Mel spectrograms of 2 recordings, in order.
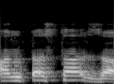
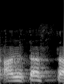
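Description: First: অন্তস্থ জ in full, on-tos-tho jo; careful, spaced অন্তস্থ জ; correct letter name. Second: অন্তস্থ alone, cut short with no jo after it; common mispronunciation. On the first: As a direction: add a separate final জ after অন্তস্থ. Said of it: "সঠিক উচ্চারণ হচ্ছে যে". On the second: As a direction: say অন্তস্থ as on-tos-to. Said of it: "অনেক উচ্চারণ করে কি". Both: Shown as a demonstration.

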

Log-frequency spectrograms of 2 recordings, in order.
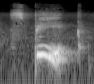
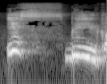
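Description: First: "سبيك" starting straight on the s, drawn out slowly; no leading vowel. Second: Hurried "اسبيك" with a wrong vowel before the s; extra vowel in front. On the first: Teacher correcting the rushed mistake, slow "سبيك" beginning cleanly on the s. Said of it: "لا، سبيك". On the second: Teacher warning learners against rushing the spelling, "اسبيك" with a wrong leading vowel. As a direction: mispronounce it "اسبيك", starting on an added i. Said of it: "حاطه اي في الاول". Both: Shown as a demonstration.

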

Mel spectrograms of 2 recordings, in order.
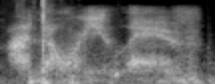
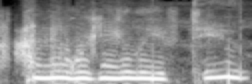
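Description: First: Softer, eerie hushed whisper; creepy whisper. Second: Louder, a sudden menacing burst; loud threat. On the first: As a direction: drop to a menacing whisper. Same threat, now whispered. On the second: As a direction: shout the threat to startle. Threat repeated, first take loud. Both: Pretend.

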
